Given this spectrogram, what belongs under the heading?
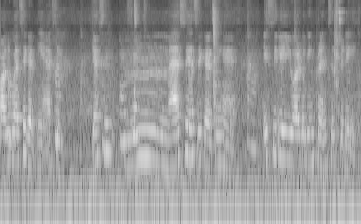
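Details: Adult woman speaking to a child; ordinary speech.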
